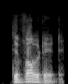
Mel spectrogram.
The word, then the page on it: devoted: American English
